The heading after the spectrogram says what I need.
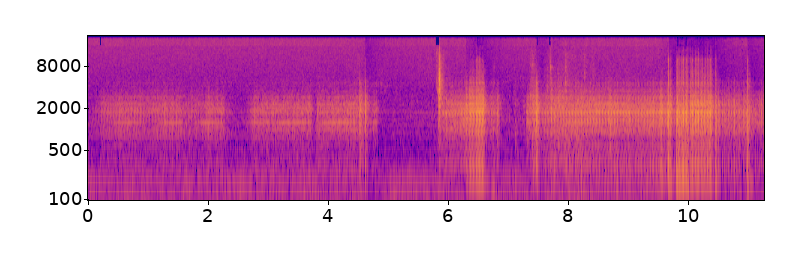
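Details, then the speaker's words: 1940s Canadian Red Cross tube radio right after four capacitors were replaced: reception fades to hiss, then bursts back every second or two. Bad antenna connections, a tube heater cutting on and off, or an unsoldered joint are suspected, unconfirmed. "where' it go it's not it's not me making it disappear CU these terrible connections here and now it's coming back oh that sounded like a tube a heater going off and on"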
